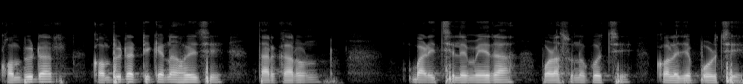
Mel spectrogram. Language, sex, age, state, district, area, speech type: Bengali, male, 60+, West Bengal, Nadia, rural, spontaneous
